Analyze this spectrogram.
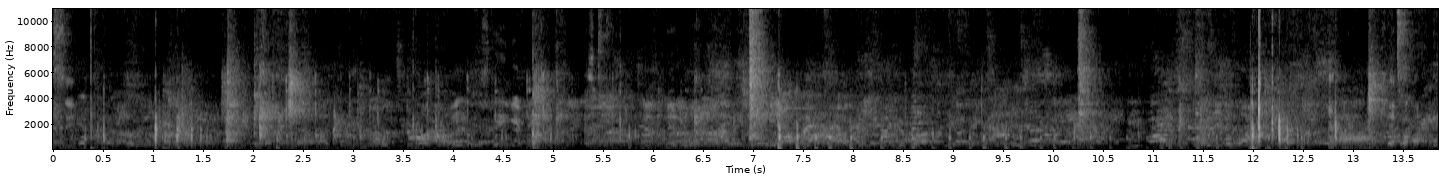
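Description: A foosball is struck and clacks against the table walls.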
